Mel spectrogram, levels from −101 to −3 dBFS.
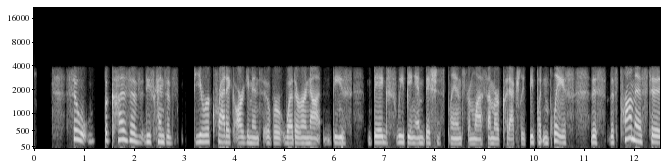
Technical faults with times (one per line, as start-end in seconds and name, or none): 0.00-12.52 Bluetooth CVSD headset codec
6.15 Bluetooth headset packet repeated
